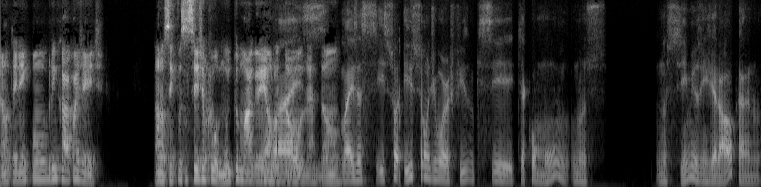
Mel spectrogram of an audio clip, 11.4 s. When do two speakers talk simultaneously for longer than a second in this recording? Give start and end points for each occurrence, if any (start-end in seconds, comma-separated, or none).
3.9-5.2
